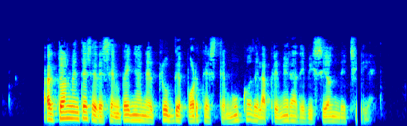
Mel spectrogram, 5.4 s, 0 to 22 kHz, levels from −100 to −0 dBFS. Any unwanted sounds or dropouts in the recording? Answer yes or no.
yes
